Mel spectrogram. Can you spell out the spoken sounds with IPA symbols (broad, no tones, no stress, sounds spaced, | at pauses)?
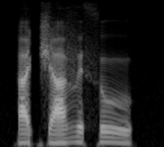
a t͡ʃ a v ɪ θ u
